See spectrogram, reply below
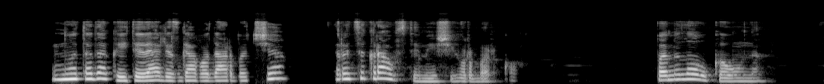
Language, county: Lithuanian, Klaipėda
